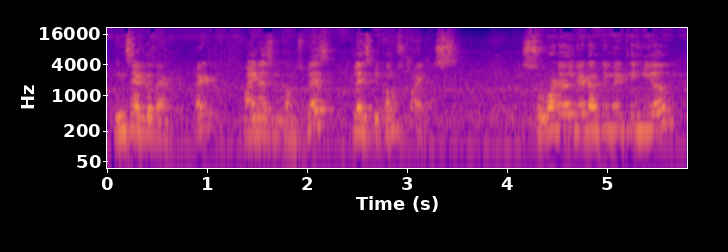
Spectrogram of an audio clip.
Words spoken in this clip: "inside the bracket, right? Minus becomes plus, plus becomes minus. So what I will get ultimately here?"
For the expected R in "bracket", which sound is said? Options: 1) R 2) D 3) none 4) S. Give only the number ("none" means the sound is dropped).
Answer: 3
